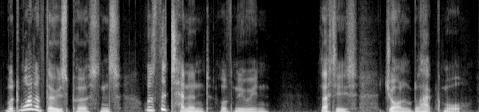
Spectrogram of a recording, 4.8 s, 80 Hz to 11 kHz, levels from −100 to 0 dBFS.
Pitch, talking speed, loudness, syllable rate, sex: 145 Hz, 175 wpm, -21 LUFS, 5.8 syllables/s, male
